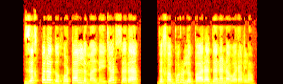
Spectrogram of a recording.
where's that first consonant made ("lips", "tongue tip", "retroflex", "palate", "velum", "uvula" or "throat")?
tongue tip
